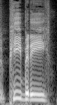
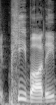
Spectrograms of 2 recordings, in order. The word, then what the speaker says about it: Peabody: Every morning, he'd come over at 10, and we'd walk down through Salem into Peabody, which most people would say Peabody, but the correct pronunciation is Peabody, to a place called Metro Bowl, which was right there in Peabody Square.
